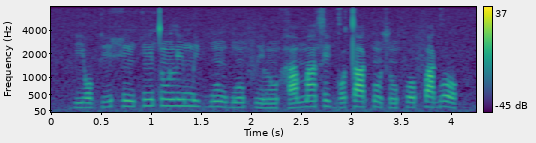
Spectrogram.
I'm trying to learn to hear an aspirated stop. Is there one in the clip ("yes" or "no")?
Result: no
